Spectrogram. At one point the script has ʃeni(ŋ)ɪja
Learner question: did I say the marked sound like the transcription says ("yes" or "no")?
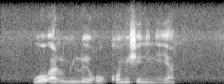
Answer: yes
